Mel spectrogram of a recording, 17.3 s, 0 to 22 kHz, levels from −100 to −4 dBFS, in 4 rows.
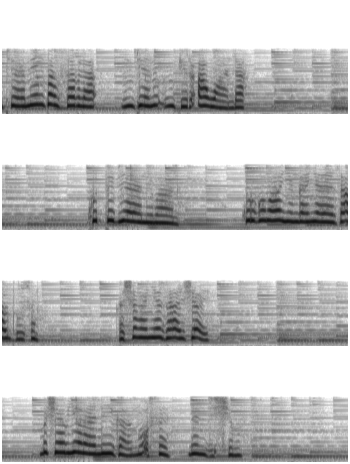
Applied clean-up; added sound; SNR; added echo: none; Acoustic guitar; 19 dB; none.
